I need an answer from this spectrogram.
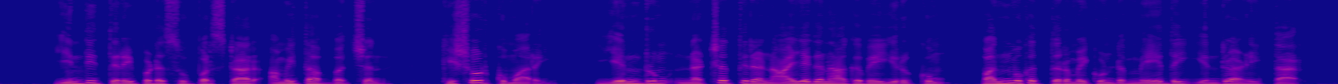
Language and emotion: Tamil, neutral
